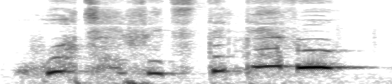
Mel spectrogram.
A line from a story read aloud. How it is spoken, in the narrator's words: whispered Toad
